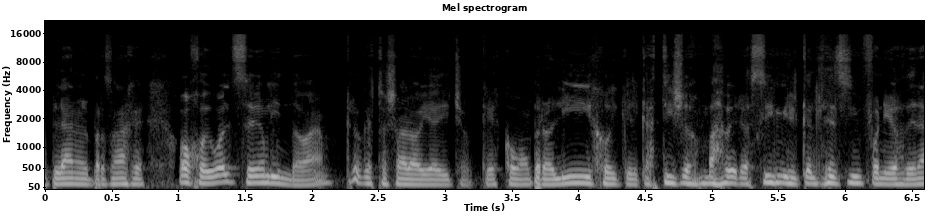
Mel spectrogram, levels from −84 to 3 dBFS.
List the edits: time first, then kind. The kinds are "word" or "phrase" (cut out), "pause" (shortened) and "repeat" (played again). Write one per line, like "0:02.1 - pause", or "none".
0:01.7 - word
0:02.2 - pause
0:03.2 - word
0:03.6 - word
